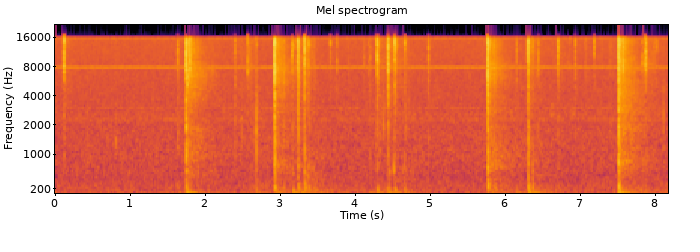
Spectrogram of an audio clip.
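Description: Keystrokes on a computer keyboard: irregular, separate clacks with pauses between them, a few of them louder than the rest.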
